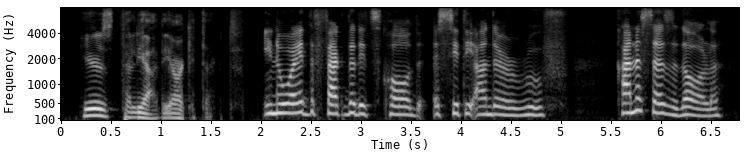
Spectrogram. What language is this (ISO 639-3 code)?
eng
